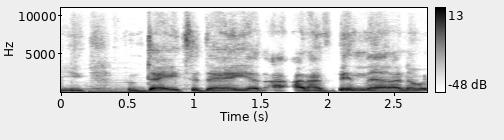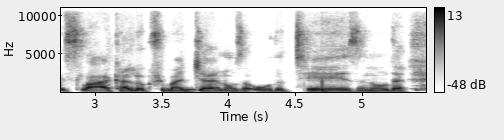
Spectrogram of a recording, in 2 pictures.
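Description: Clear music plays behind a man who talks fairly quickly. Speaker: executive coach. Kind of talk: interview answer. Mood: warm, reflective. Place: home room. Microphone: video call.

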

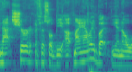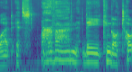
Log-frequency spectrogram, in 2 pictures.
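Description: Over light background noise, a man speaks at a moderate pace with ordinary pitch variation. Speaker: beer reviewer. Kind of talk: casual vlog chat. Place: home room.

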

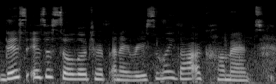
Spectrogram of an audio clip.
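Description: Over faint background noise, a woman talks at a fairly quick pace with a fairly high pitch and lively intonation.

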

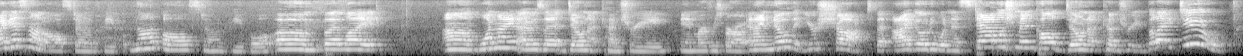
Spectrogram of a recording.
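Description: Here a woman speaks at a high pitch and a moderate pace with lively intonation. Audible room echo surrounds her voice. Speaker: stand-up comedian. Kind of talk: open-mic stand-up set, rambling self-deprecating bits with crude punchlines. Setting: stage with audience at a bar open mic. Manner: scattered and giggly, loses her train of thought; halting, filler-heavy delivery full of ums and self-corrections. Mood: self-deprecating, playful. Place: bar.

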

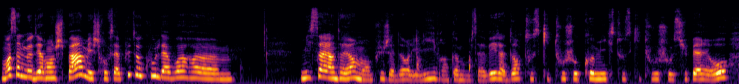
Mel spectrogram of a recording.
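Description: A woman speaks at a fairly quick pace with a fairly high pitch, a fairly bright tone and ordinary pitch variation.

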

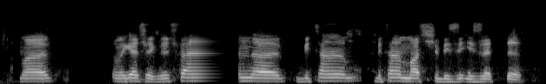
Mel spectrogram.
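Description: Fairly high-pitched male voice, monotone and flat, at a moderate pace, faint music in the background, dry sound with no echo. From United States. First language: English (speaking Turkish). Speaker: caller. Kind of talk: casual call-in chat. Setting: call-in. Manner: halting. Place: home room. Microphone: studio mic.

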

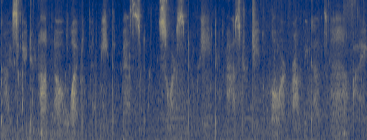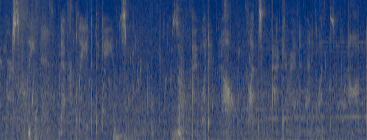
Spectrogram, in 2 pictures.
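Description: A woman's very slow, soft-spoken whisper with big swings in loudness over noticeable background noise. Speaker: vlogger. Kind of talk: casual vlog chat. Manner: soft close ASMR whisper. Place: home room. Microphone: webcam.

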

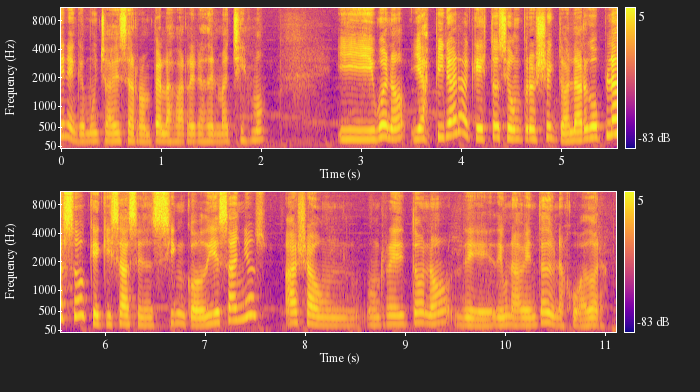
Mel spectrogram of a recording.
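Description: A woman's intonation is lively as she talks at a fairly quick pace. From Uruguay. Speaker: former footballer and coach; coach. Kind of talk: interview. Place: studio. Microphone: studio mic.

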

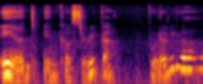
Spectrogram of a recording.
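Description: The speaker has an American accent and a fairly slow pace. The pitch swings very widely over light background noise. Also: woman. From United States. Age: 30s. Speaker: English teacher. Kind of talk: self-introduction to camera. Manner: slow, clear. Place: home room. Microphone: headset.

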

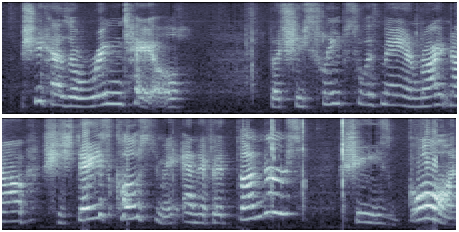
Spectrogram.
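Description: Very slow delivery with very wide pitch swings over light background noise. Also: woman, high pitch for a woman. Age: 80s+. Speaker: retired piano teacher. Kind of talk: interview answer. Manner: casual storytelling. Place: home room.

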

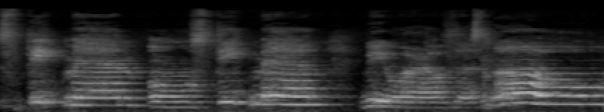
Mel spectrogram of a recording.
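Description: A high-pitched, put-on character voice at a very slow pace, with slight echo. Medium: read story. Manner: sing-song, warning.

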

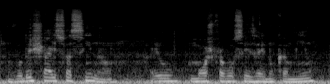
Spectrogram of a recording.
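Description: Light background noise sits behind a man in a dry recording with no echo. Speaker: vlogger. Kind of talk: casual vlog chat. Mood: worried, exasperated. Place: car. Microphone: phone near.

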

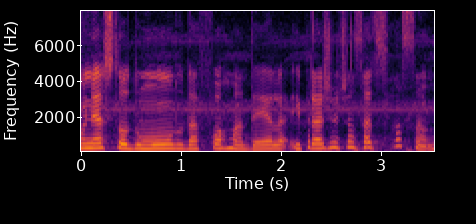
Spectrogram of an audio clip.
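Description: A woman talks at a moderate pace in a fairly high pitch. Her pitch varies in an ordinary way over light background noise. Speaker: niece or nephew of the centenarian. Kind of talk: interview answer. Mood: warm, proud. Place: home room. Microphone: handheld.

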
